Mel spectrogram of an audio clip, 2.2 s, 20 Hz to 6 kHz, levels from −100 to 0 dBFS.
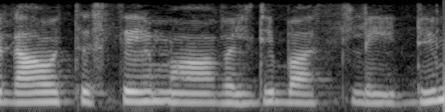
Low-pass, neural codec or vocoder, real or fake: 5.4 kHz; codec, 16 kHz, 4 kbps, FreqCodec, larger model; fake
